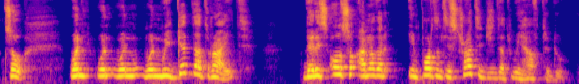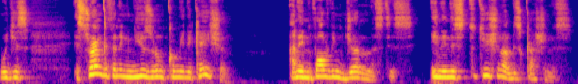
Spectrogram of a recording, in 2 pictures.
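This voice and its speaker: Speaking at a moderate pace in an animated voice that sits high, a Somali man takes part in a webinar panel. His explanations are earnest and sprinkled with "you know."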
